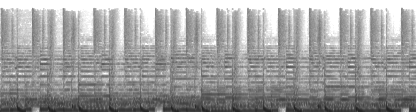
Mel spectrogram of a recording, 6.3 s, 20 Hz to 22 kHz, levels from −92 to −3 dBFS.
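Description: No technical fault can be heard anywhere in this audio, and the signal holds steady throughout.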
